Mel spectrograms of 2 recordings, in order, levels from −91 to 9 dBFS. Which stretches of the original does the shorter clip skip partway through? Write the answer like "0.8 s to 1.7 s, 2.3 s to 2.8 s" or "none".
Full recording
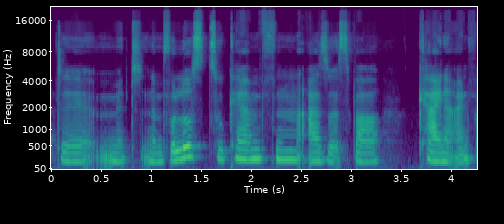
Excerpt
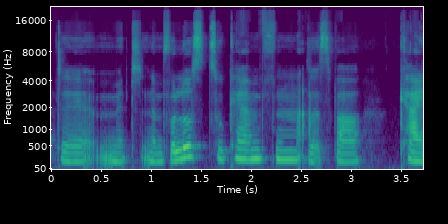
2.6 s to 2.7 s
